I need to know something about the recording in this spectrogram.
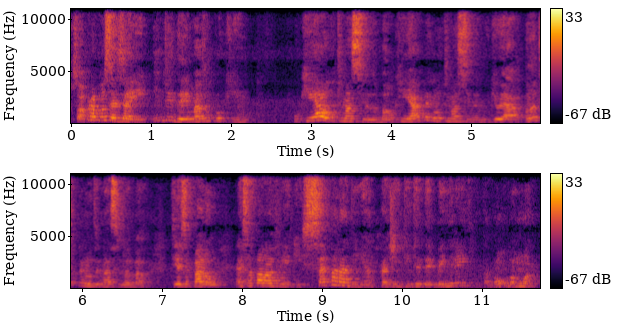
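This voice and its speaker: A woman teaching young children in a recorded lesson, her voice a little high and patient. She draws example words out slowly and checks in often. The sound is roomy and set back from the mic, with a faint hiss underneath. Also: expressive, darkish tone, distant mic. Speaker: primary school teacher. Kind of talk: recorded remote class lesson.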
